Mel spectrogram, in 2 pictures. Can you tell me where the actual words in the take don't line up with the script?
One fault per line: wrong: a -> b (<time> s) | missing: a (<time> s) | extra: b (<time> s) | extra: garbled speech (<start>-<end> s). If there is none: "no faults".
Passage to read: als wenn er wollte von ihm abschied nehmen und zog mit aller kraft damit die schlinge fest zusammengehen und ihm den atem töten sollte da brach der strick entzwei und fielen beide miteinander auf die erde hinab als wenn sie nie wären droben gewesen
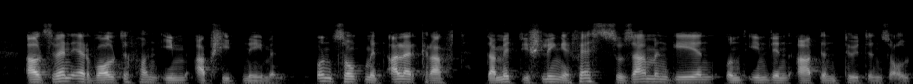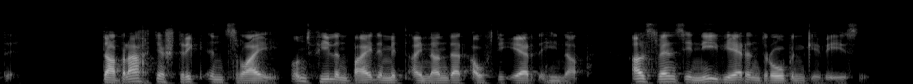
no faults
